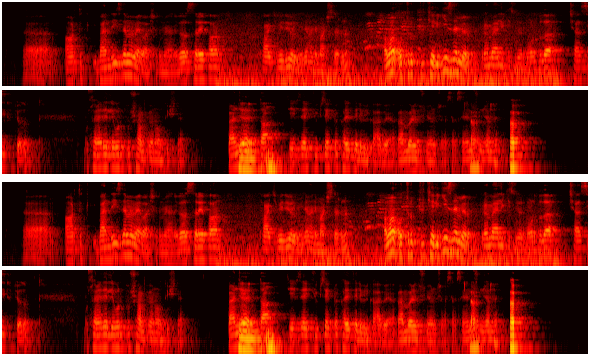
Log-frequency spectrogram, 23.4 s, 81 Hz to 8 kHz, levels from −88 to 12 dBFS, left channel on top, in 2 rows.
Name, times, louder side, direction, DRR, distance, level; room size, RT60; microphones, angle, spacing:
voice 1, 0.4-4.4 5.1-7.0 7.6-11.1 11.3-12.3 13.4-15.4 16.2-21.6, right 1 dB, 25° right, 9 dB, 1.1 m, -42 dB
sound 1, 4.2-11.1, equal, 25° left, 2.8 m, -48 dB
voice 2, 16.4-16.8 21.1-21.3 21.9-22.0, right 5 dB, 80° right, 15 dB, 0.5 m, -30 dB
17.0 x 6.3 x 8.7 m, 0.80 s
head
